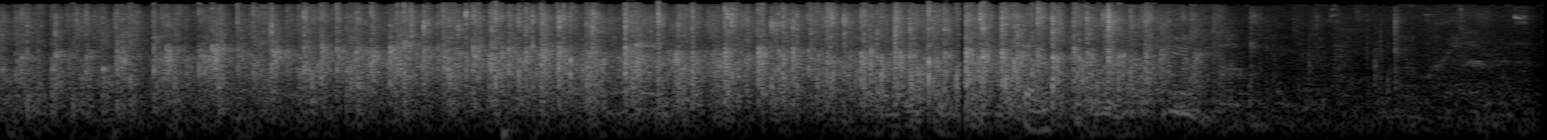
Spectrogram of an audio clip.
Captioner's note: applause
